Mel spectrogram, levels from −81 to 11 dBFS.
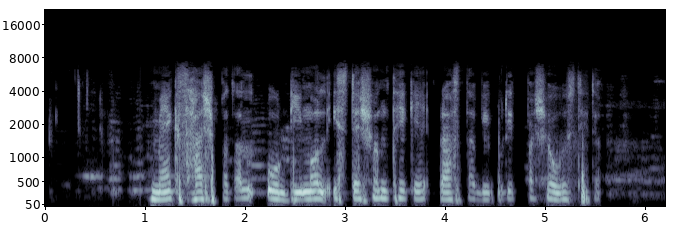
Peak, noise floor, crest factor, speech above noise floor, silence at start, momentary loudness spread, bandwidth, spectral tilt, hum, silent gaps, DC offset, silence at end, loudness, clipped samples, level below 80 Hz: -2 dBFS; -36 dBFS; 14 dB; 22 dB; 0.4 s; 15 LU; 7 kHz; -6.5 dB/octave; none; 4.72-4.77 s; under 0.1%; 0.65 s; -15 LUFS; under 0.1%; -46 dBFS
